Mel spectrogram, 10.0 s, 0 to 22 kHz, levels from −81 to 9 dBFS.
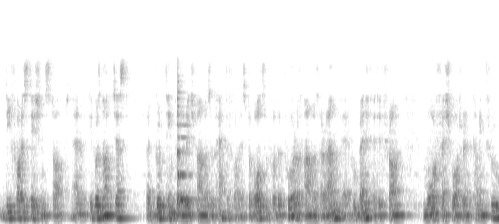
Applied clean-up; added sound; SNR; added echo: none; Bowed string instrument; 4 dB; reverberation time 0.7 s.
